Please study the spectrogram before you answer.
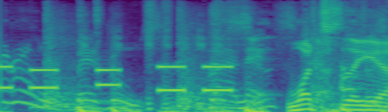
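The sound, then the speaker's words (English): Touch-tone dialing of a home phone number comes through as four short, bright dual-pitch beeps spaced between bursts of people talking. “I think I dialed his home number, and I don't think that works.”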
